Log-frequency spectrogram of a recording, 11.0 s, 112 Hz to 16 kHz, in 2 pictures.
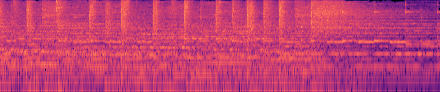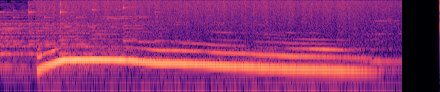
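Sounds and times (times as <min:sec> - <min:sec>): music: 0:00.0 - 0:09.0
wolf howling: 0:05.9 - 0:10.5.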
